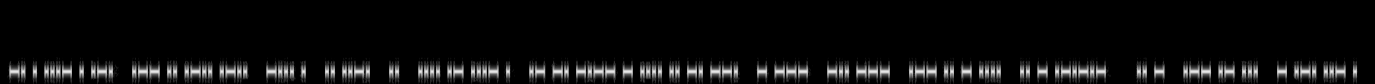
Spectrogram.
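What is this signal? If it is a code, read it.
Morse code, heard as a keyed tone, about 39 wpm, 600 Hz. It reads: NEVER WILL BE IF I HAVE ANYTHING TO DO WITH IT. IT WAS TRUE
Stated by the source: Morse code practice at 41 wpm, from CW med Gnister.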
